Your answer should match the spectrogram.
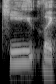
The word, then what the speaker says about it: Kilehka: It's pronounced Klea.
